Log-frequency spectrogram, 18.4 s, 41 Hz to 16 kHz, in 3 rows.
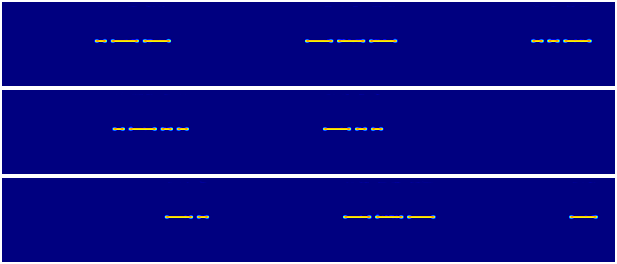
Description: Morse code, heard as a keyed tone, about 15 wpm, spaced as for 5 wpm, 1000 Hz. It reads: WOULD NOT
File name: qotdfiles / 5wpm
